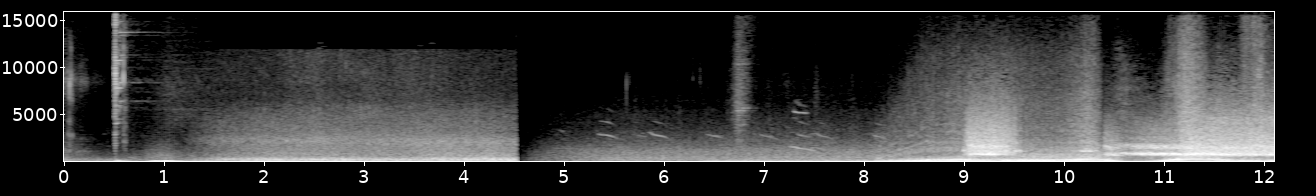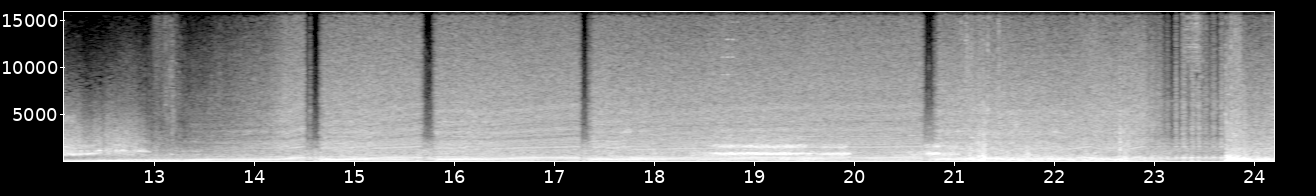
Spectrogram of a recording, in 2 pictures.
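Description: A Hoonigan RS200 rally car in the Forza racing game revs hard and skids, engine pitch sweeping up and down through gear changes with tire screeches and sharp impacts, loud and continuous after a quiet menu start.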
